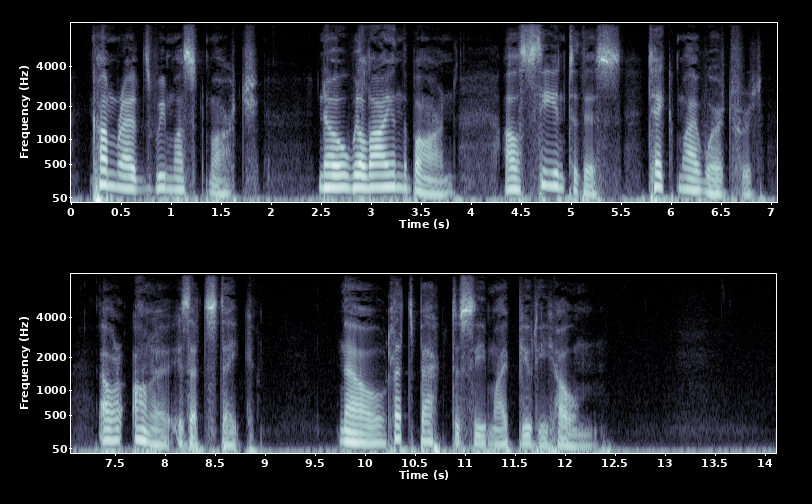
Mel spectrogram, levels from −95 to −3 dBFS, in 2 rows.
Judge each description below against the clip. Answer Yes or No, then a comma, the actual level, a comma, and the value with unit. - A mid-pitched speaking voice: No, low, 125 Hz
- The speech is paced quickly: No, slow, 135 wpm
